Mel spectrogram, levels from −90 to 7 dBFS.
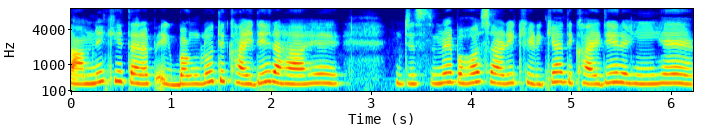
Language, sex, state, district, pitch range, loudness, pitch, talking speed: Hindi, female, Goa, North and South Goa, 280-320 Hz, -16 LUFS, 295 Hz, 165 wpm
